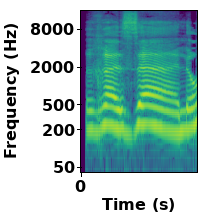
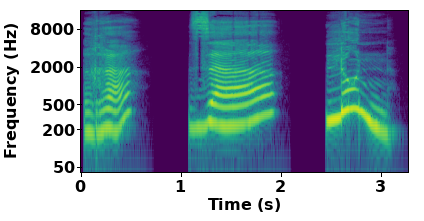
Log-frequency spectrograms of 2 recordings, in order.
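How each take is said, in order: First: Said in the usual way. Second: غزال split into separate syllables غ، زا، لن. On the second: Shown as a demonstration. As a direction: say غزال as three clipped beats with pauses. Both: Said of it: "قطعوا الكلمة إلى مقاطع صوتية".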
